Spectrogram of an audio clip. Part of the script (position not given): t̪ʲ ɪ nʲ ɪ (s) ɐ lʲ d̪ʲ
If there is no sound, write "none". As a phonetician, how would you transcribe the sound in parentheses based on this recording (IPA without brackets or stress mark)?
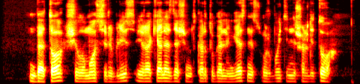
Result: ʃ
